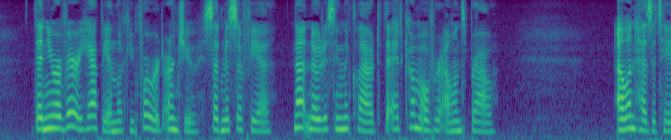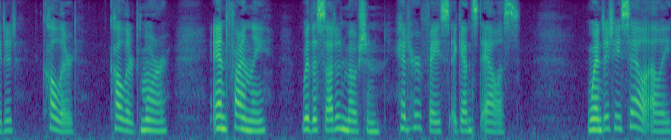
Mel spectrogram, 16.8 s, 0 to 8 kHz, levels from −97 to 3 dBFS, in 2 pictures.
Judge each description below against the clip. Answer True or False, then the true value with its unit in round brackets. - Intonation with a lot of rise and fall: False (3.4 semitones)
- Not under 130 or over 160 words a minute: True (155 wpm)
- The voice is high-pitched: True (225 Hz)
